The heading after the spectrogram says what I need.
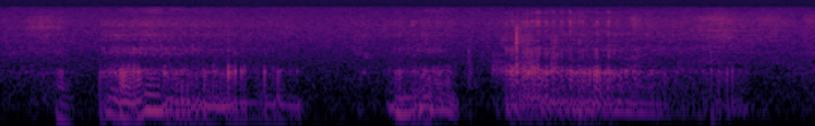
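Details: Rough, rattling snores on repeated breaths, each followed by a short pause, from a sleeping "little man"; snoring during sleep.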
